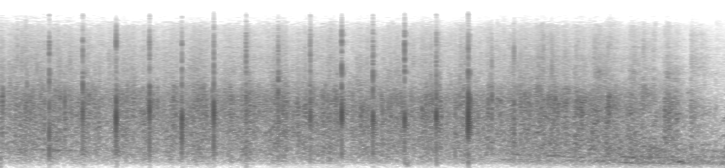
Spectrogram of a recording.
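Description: A crowd at a high school senior awards ceremony applauds in a hall, with a sustained, even patter of many hands, some sharp individual claps standing out, heard from a moderate distance.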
